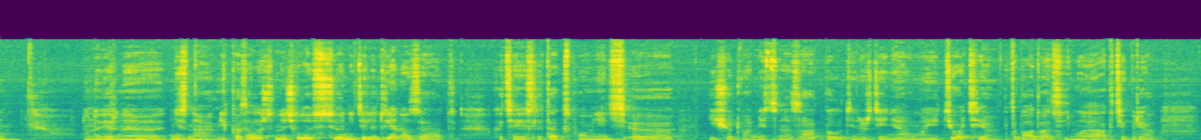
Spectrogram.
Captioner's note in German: Klientin spricht Russisch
